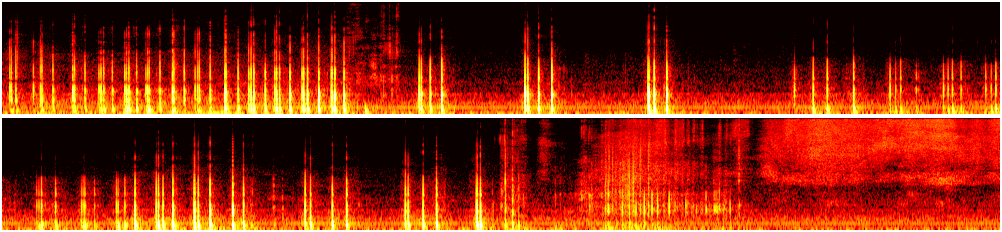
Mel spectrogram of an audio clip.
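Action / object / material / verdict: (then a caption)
tap / hardcover notebook with a board cover / cardboard / none. A red hardcover notebook with an elastic band is held in both hands and turned while long nails tap and scratch its cover and edges. Rapid bursts of short, dry taps come in uneven clusters with brief pauses between them. The clip ends in a soft, bright scratching hiss.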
